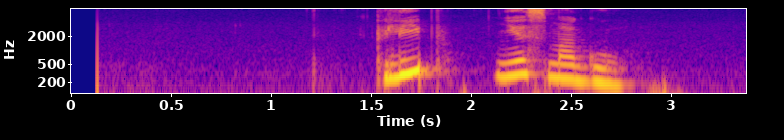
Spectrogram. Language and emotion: Russian, neutral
